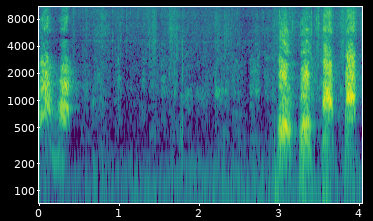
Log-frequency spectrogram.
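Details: Pet dogs (a German Shepherd, a Boxer and a Chorkie) playing wildly at a backyard campfire. Two quick barks open, then a quiet gap, then four loud, evenly spaced barks close together near the end.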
